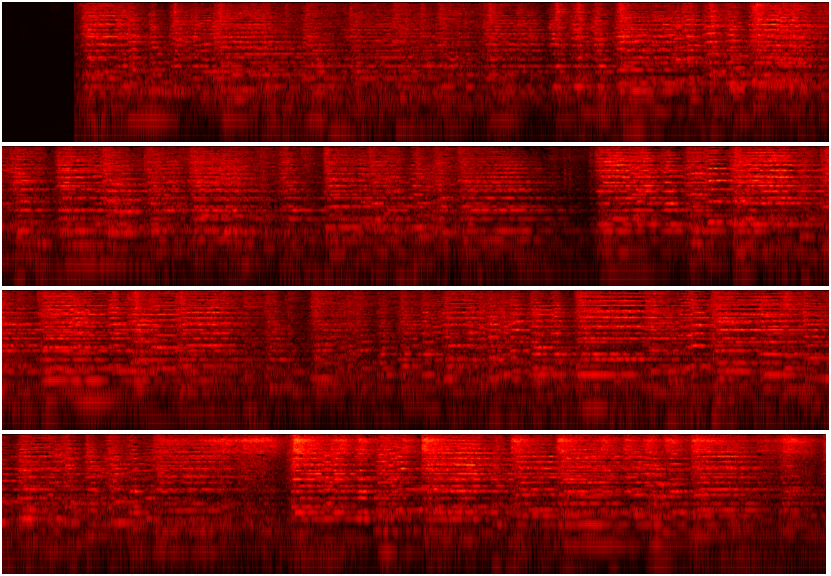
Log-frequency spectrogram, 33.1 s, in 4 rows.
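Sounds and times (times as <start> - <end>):
hornpipe tune: 0.8 - 33.0.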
